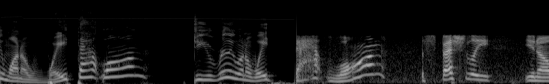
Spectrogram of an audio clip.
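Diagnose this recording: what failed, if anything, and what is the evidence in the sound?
Switching supply whistle, present throughout: a thin, high whistle sits between 8.2 and 9.5 kHz, centred near 10 kHz, at roughly 35 dB below the signal. The stage is analogue power and wiring. A switching regulator is dropping into an audible burst mode, or two supplies are beating against each other, and the ripple is coupling into the audio path.

Input switched to a poorer device, from 2.95 s to the end: after a 20 ms silence, the sound turns dull and boxy, with nothing above 3.8 kHz. A new noise floor appears around 30 dB below the signal, and the level shifts by about 5 dB. This points to the driver or device-selection stage. The likely cause is the system changing its input mid-recording to a narrower-band microphone or a headset's call profile, which brings its own tone, gain and background noise.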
